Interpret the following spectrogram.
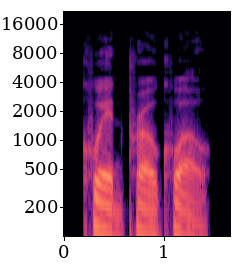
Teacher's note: is this one right here quidd proquo it is three words each word is only one syllable and if you're saying it together the stress is kind of on that first word and that last word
